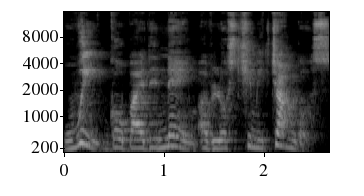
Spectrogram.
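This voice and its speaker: A growling, put-on character voice that sounds female, medium in pitch, at a moderate pace. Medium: read story.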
